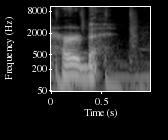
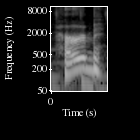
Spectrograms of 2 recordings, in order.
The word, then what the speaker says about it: herb: gets us the green herb herb herb you can pronounce it both ways cool treasure hunting right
